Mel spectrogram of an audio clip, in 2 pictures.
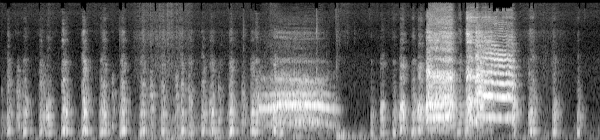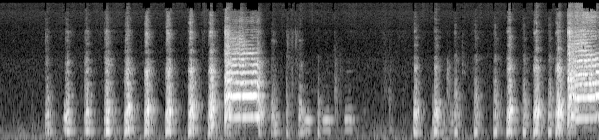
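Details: Chickens foraging through daily farm life give long runs of rapid, regular soft clucks, interrupted by a few loud rasping cackles and ringing squawks, with brief pauses between bursts.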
